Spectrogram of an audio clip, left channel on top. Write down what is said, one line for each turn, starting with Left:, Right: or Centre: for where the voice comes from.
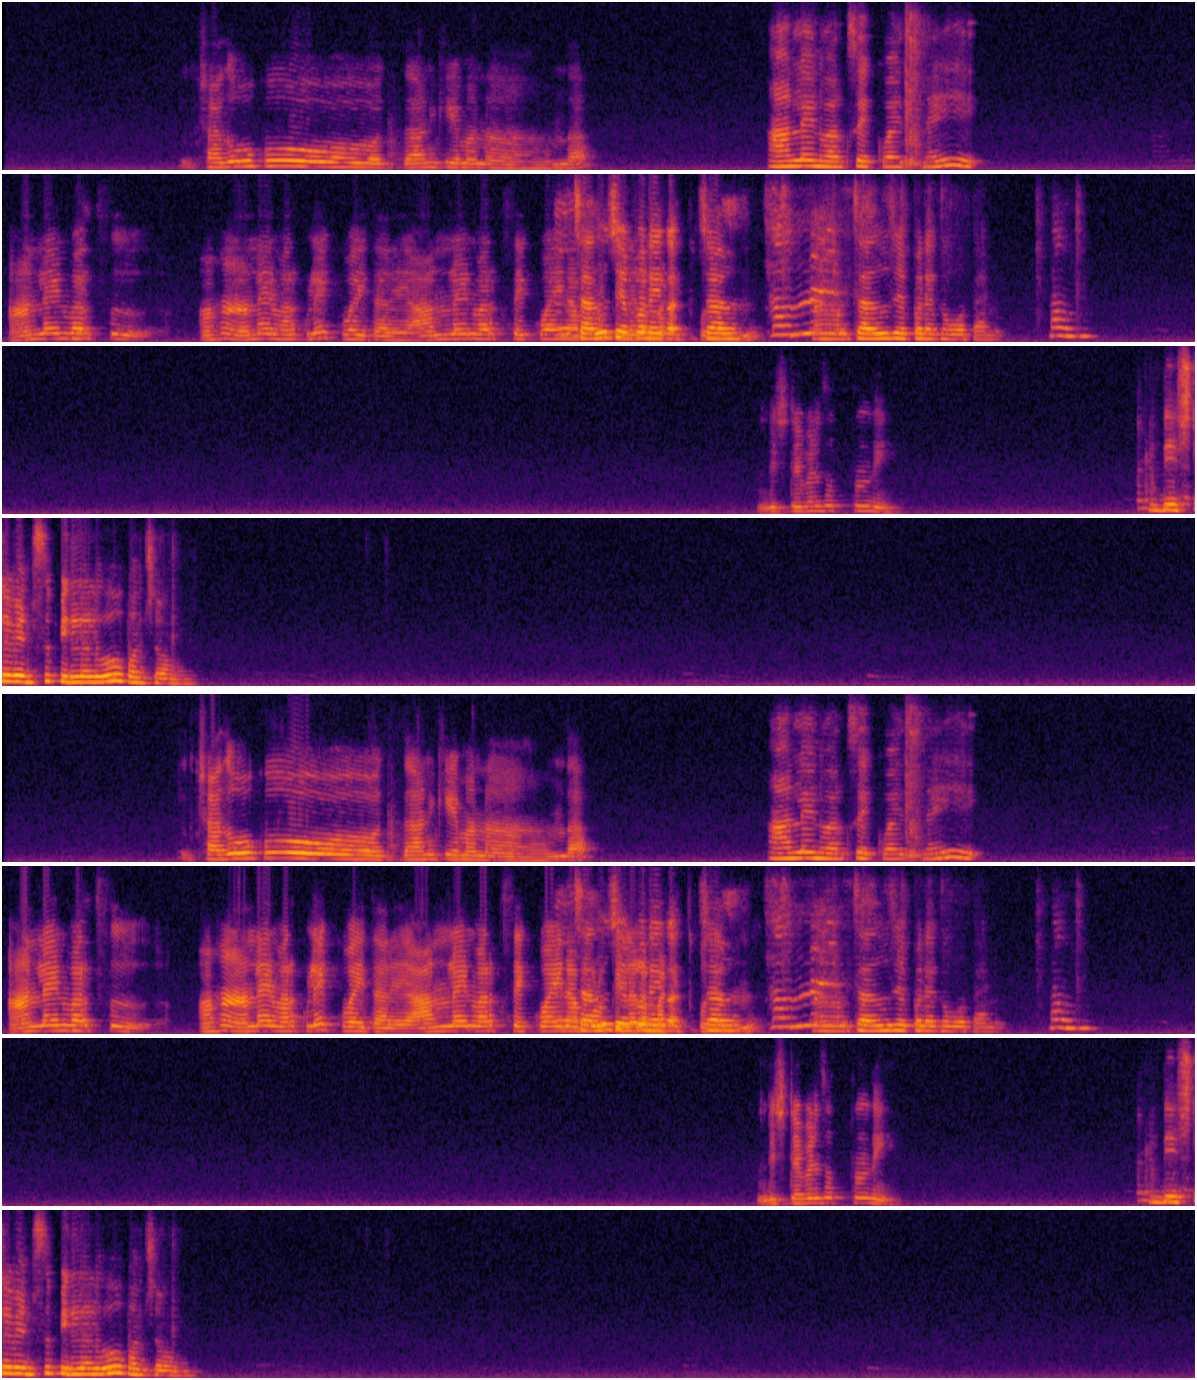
Right: చదువుకు ఇ దానికి ఏమన్నా ఉందా
Left: ఆన్లైన్ వర్క్స్ ఎక్కువ అవుతున్నాయి
Right: ఆన్లైన్ వర్క్స్
Left: అయి
Right: ఆహా ఆన్లైన్ వర్క్లే ఎక్కువ అవుతారు ఆన్లైన్ వర్క్స్ ఎక్కువ అయినప్పుడు
Left: చదువు
Right: పిల్లలు
Left: చెప్పలేక
Right: పట్టించుకోదామన్న
Left: చదు ఆ చదువు చెప్పలేకపోతాండ్రు ఆ
Right: డిస్టర్బెన్స్ వస్తుంది
Left: డిస్టబెన్స్ పిల్లలు కొంచం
